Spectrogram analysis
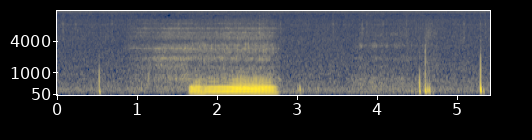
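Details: Snoring during a nap: one loud, buzzy, rattling snore lasting about a second in a quiet room, with a few faint clicks afterward.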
